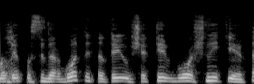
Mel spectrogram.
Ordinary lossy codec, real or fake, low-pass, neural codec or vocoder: AAC, 64 kbps; fake; 10.8 kHz; codec, 44.1 kHz, 1.7 kbps, Pupu-Codec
